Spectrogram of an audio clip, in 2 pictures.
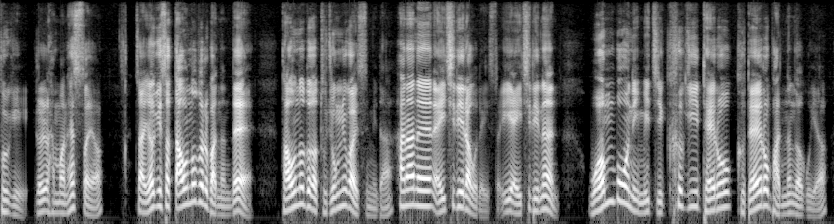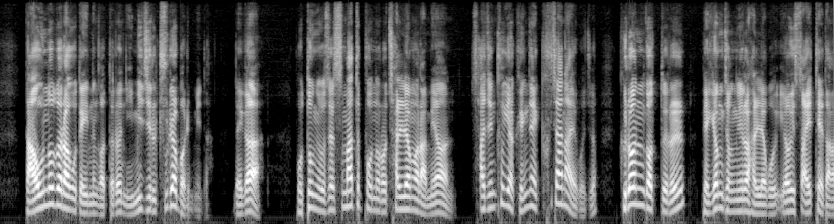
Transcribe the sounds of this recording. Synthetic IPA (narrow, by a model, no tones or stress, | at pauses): pʰuɡḭɾɯɭhambʌnhe̞s͈ʌjo̰ | t͡ɕajʌɡisʰʌt͈aunodoɾɯɭpanːɯnde̞ | taunːodoɡatud͡ʑoŋɲuɡais͈ɯmɲida̰hananɯneit͡ɕʰidiɾaɡodeḭs͈ʌ̰j̰ieit͡ɕʰidinɯn | wʌnbonimid͡ʑikʰɯɡide̞ɾokɯde̞ɾopanːɯnɡʌɡujo̰ | taunodoɾaɡodwe̞inːɯnɡʌt͈̚ɯɾɯnimid͡ʑiɾɯɭt͡ɕuɾjʌbʌɾimɲḭd̥a | ne̞ɡa | potʰoŋjos̬ʰes͈ɯmatʰɯ̥pʰonɯɾot͡ɕʰaʎːʌŋɯɾɦamjʌn | sʰad͡ʑinkʰɯɡiɡakwe̞ŋd͡ʑaŋikʰɯd͡ʑanajoɡʌ̰d͡ʑo | kɯɾʌnɡʌt̚t͈ɯɾɯɭ | pe̞ɡjʌŋd͡ʑʌŋɲiɾɯɭɦaʎːʌɡojʌɡisʰʌaitʰɯeda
